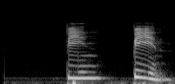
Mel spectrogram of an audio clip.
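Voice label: "Bin", Chinese syllable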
